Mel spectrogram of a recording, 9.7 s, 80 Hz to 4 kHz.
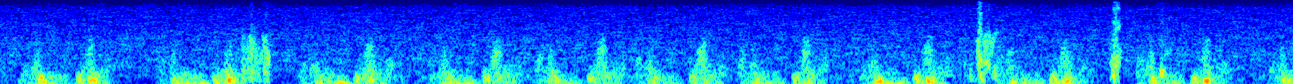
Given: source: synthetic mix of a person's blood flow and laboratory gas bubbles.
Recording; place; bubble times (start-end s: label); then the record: Doppler ultrasound of blood flow; precordium
1.80-2.05 s: bubbles
7.21-7.50 s: bubbles
8.32-8.43 s: bubbles
8.68-8.79 s: bubbles
From the record:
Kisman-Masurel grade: 122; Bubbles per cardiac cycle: 1 to 2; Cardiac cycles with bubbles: 10 to 50%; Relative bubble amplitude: moderate (0.250 to 0.450); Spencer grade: 2 (many but less than half of the cardiac periods contain bubble signals, singularly or in groups); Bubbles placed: only in the low amplitude regions of the cardiac cycle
